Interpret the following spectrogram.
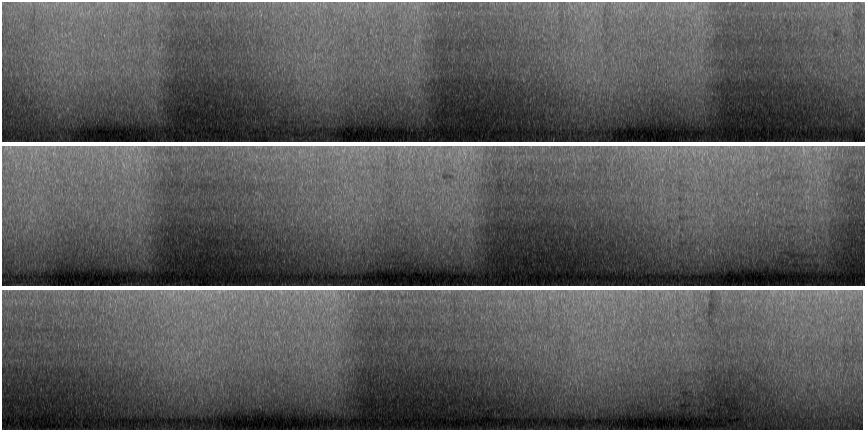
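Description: Synthetic breathing made from white noise generated in real time. Soft swells of hiss rise and fall about every two seconds, imitating a recordist's steady breathing.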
